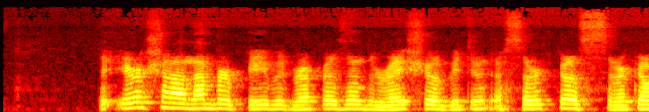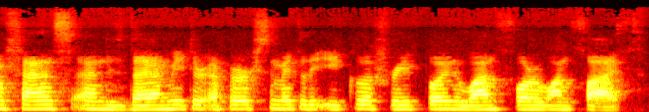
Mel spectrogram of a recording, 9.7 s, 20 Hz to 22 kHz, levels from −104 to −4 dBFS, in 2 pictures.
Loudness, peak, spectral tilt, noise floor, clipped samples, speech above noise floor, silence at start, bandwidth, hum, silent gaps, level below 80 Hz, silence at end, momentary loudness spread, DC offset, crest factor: -19 LUFS; -2 dBFS; -7.5 dB/octave; -65 dBFS; under 0.1%; 46 dB; 0.75 s; 16.5 kHz; none; none; -60 dBFS; 0.2 s; 9 LU; under 0.1%; 18 dB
